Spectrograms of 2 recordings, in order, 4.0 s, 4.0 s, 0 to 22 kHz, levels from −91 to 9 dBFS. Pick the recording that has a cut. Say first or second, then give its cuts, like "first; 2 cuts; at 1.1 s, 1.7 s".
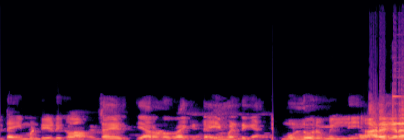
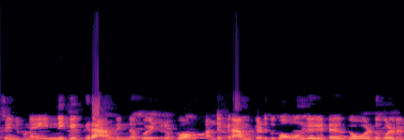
first; 1 cut; at 2.6 s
